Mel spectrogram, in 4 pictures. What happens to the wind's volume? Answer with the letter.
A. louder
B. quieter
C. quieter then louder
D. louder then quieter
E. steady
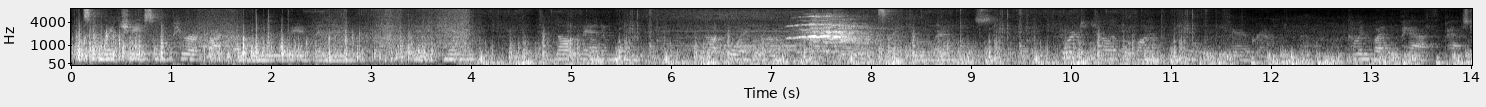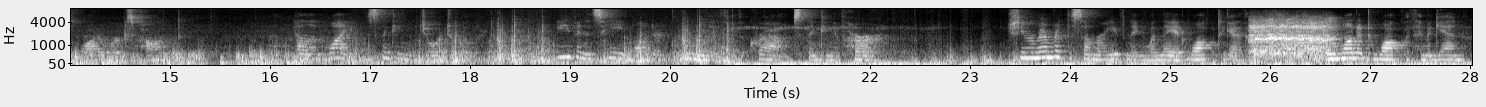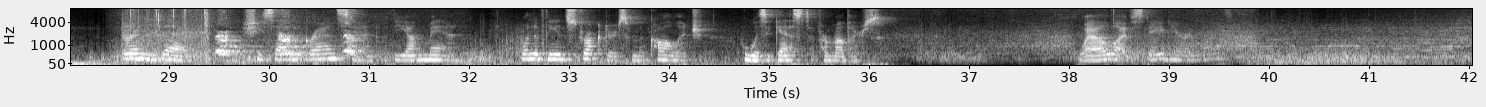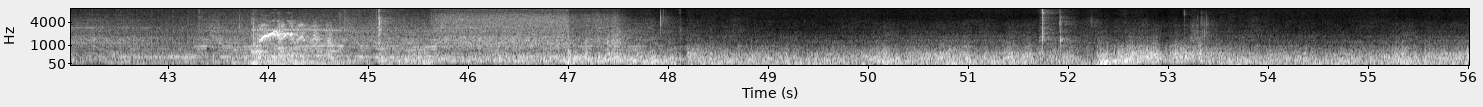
C.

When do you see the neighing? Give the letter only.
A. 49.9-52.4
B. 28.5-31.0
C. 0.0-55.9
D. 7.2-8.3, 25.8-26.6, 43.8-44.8
D.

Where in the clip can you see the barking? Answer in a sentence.
The barking can be heard from 28.5 to 31.0 s.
